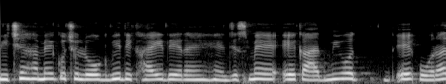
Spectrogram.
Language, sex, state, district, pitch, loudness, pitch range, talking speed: Hindi, female, Chandigarh, Chandigarh, 230 Hz, -13 LUFS, 215-245 Hz, 200 wpm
